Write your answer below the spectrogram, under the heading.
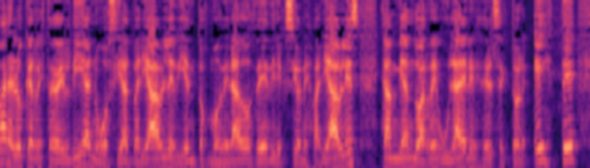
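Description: A man talks with hardly any pauses at a moderate pace. He has an ordinary speaking voice at medium pitch, with lively intonation. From Argentina, Chubut. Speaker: radio co-host. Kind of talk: radio news and message reading. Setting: radio studio.

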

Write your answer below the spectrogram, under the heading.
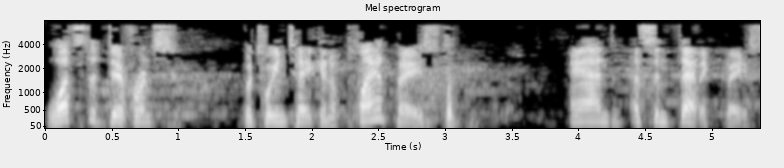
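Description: This man has a high pitch and ordinary pitch variation. He speaks at a very slow pace with long, frequent pauses. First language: English (speaking Spanish). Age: 50s. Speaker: corporate speaker at a sales event. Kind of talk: motivational presentation with live interpretation.

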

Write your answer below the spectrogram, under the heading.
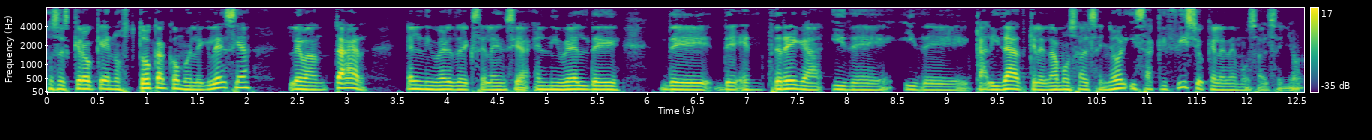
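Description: Fairly slow speech from a man at a medium pitch, its variation ordinary. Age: 30s. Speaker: worship pastor. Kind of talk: interview. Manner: hesitant, many fillers.

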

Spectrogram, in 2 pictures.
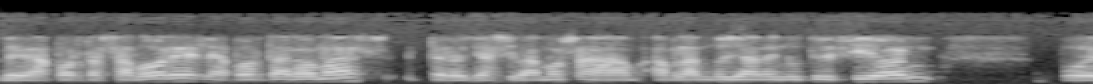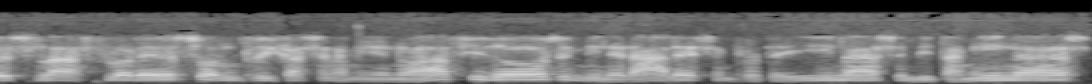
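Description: A man at a moderate pace and medium pitch, with noticeable background noise. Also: ordinary pitch variation. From Alzira, Valencia, Spain. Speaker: edible flower grower, former cook. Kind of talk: interview.

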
